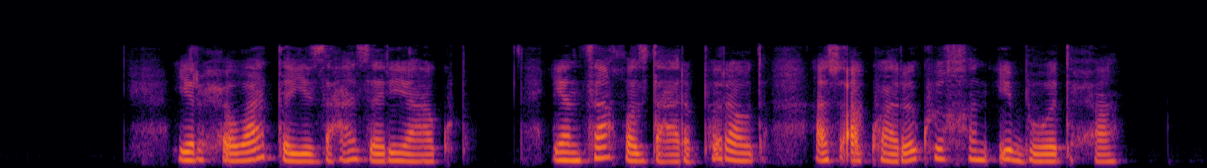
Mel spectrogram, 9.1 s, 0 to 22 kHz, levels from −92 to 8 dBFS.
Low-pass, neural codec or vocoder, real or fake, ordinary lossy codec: 7.2 kHz; vocoder, 22.05 kHz, 80 mel bands, WaveNeXt; fake; AAC, 48 kbps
